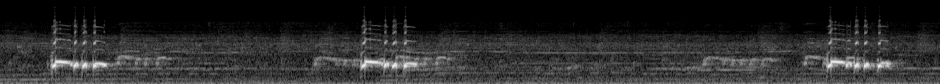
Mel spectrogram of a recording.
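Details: Zebra dove, perkutut, in lively gacor song: loud bubbling coo phrases of rapid rolling notes repeated roughly every four seconds, with softer answering coos from other doves in between.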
